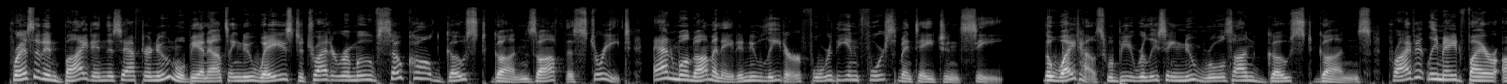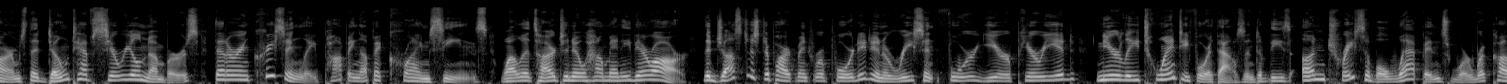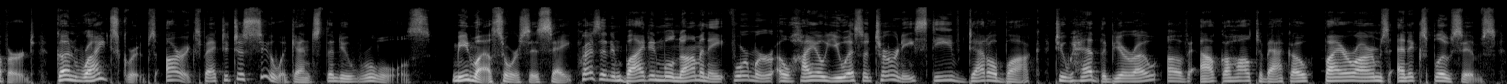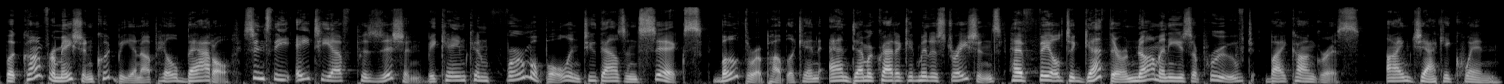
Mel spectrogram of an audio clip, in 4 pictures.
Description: Biden Guns Intro and Voicer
